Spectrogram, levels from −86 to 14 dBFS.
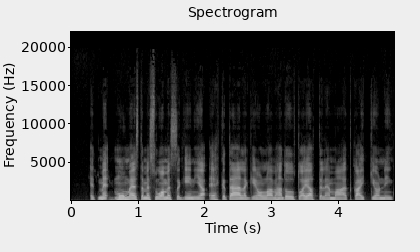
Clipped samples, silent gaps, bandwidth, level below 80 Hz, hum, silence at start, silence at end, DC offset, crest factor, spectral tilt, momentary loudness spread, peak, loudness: under 0.1%; none; 17.5 kHz; -62 dBFS; none; 0.3 s; 0 s; under 0.1%; 18 dB; -5.5 dB/octave; 6 LU; -6 dBFS; -23 LUFS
